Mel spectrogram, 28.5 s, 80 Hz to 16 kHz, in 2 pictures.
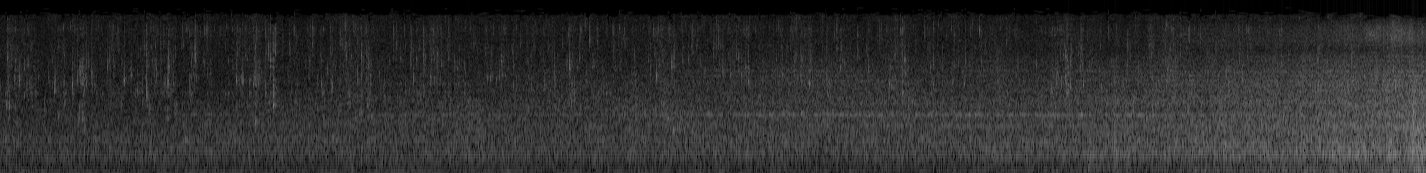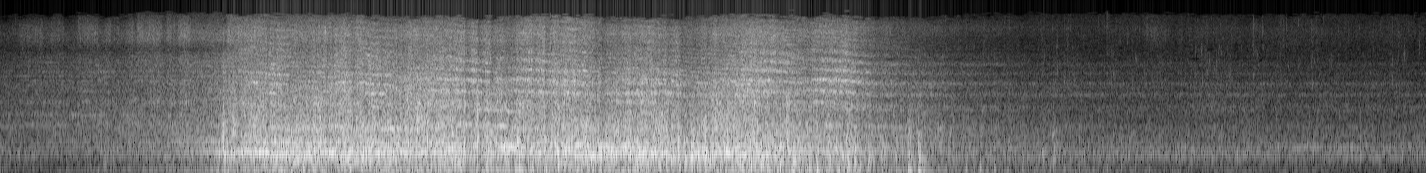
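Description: A 413/475 series electric multiple unit local train approaching and passing close by: a slowly rising rumble, then about six seconds of loud wheel-on-rail noise with a rhythmic clacking as the wheels cross the rail joints, cut down suddenly once it has passed and fading away.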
